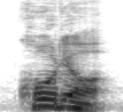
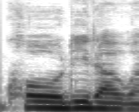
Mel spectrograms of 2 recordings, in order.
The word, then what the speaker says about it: 고려: 그걸 이제 쭉 진행하다가 1392년 고려 정확한 건 고리라고 하죠. 고리라는 발음인데 이것도 고려라고 이제 비튼 거예요.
